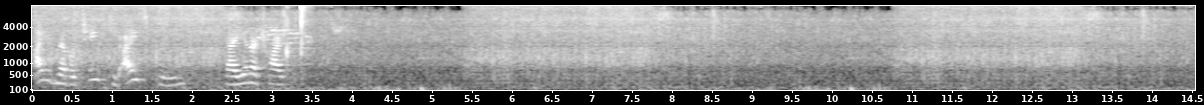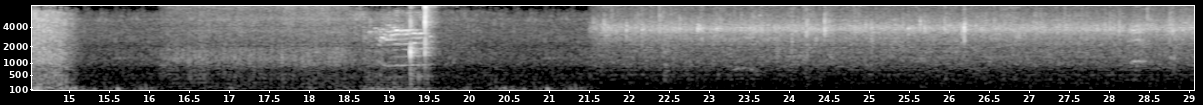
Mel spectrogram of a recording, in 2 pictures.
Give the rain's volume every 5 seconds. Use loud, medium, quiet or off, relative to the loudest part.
loud, loud, loud, quiet, quiet, quiet.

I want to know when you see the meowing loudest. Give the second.
3 s.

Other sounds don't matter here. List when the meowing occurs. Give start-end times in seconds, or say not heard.
2.7-4.2, 18.6-19.6.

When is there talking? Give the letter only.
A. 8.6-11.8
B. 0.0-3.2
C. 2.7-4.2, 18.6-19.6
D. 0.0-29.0
B.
